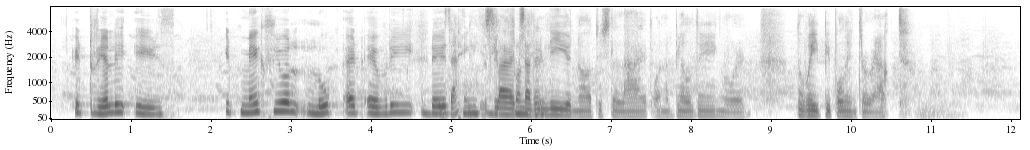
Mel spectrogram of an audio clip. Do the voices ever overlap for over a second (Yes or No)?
Yes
